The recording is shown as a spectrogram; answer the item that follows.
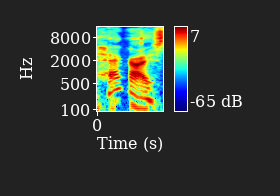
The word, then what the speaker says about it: Haggai: past 4 or 5 months, and it was Haggai's turn. We're going to say that Haggai because I have no other pronunciation for it.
